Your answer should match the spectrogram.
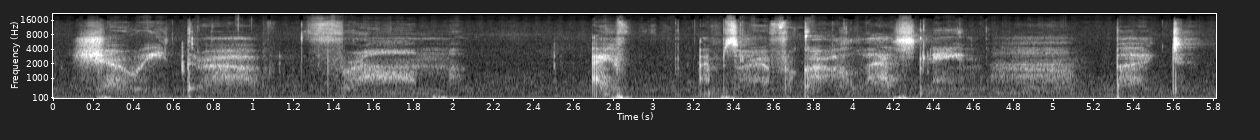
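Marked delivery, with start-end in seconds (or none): none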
